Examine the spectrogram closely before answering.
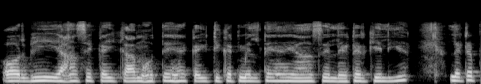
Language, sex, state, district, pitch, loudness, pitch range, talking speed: Hindi, male, Uttar Pradesh, Gorakhpur, 160 Hz, -14 LUFS, 155-165 Hz, 235 wpm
